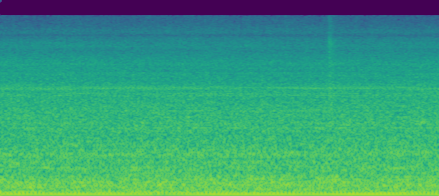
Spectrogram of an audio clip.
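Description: Madrid Metro train running, heard from inside the carriage: a steady low rumble with an even rushing noise over it.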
